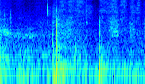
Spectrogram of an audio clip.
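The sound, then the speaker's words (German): Faint scratching of a function being written on a board: a few short strokes, two of them slightly stronger, over a very quiet background. “Und ich schreibe sie jetzt als F von T.”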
